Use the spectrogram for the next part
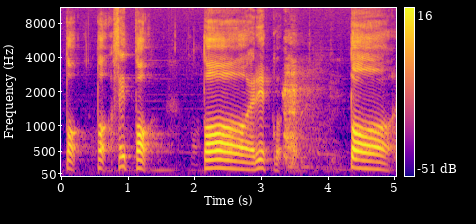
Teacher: Again, you're trapping that sound, closure. Notice how the sound is trapped between the tongue and the upper palate. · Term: itbaq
